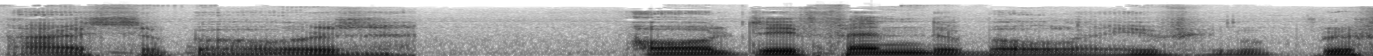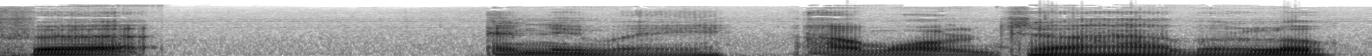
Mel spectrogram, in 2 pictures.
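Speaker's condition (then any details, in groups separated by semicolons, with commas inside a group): Motor neuron disease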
